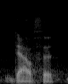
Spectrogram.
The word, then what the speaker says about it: Douthat: But I think you're right that, in fact, I think Ross Douthat, am I saying his name right? – Yeah.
